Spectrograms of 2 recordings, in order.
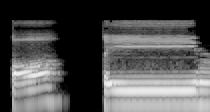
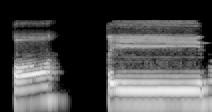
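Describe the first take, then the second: Both takes have the same delivery.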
